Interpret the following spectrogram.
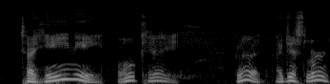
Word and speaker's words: tahini: oatmeal taban is that is that how it's pronounced tahen tahini tahini okay good I just learned something all right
